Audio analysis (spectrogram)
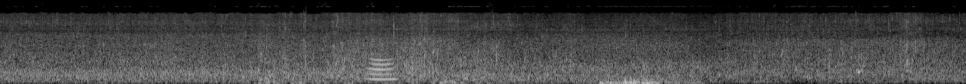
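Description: Steady broadband rush of overflowing water pouring and churning nearby during a typhoon in Palauig, continuous and loud throughout, with a brief exclamation from a voice partway through.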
